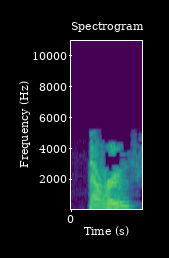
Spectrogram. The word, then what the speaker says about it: Nowruz: Nowruz, is that how you say it? Nowruz, yes.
